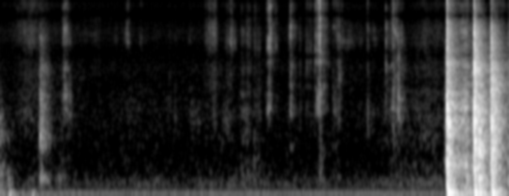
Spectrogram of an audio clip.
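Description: Scissors snipping binding thread for a junk journal: a few faint clicks and rustles, then three quick close crisp cuts at the end.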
